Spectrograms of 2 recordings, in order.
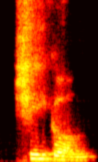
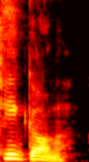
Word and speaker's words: Qigong: Qigong, yes. – Qigong.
